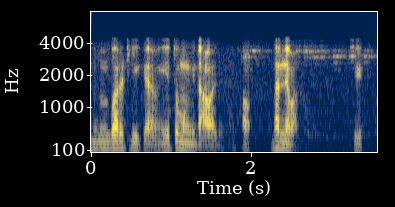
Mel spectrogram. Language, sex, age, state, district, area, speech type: Marathi, male, 30-45, Maharashtra, Akola, urban, conversation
